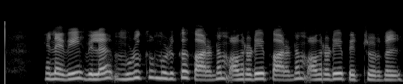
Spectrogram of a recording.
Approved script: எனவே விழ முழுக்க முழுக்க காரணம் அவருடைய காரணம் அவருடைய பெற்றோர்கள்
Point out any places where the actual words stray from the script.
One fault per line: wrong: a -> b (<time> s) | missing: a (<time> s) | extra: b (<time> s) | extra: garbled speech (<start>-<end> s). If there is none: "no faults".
no faults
